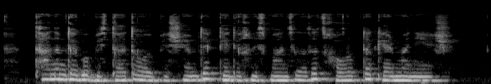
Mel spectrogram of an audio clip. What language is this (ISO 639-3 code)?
kat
